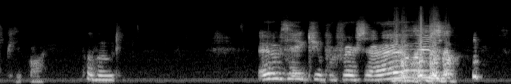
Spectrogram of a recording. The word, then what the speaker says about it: Peabody: Is that how it's spelled in the book? Pabodi? Peabody.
